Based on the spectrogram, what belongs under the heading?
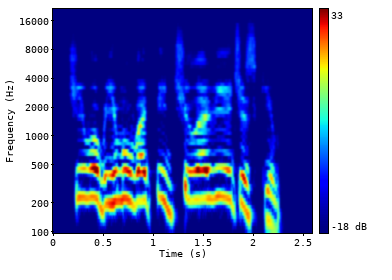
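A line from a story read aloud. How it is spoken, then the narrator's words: Group roaring laughter. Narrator (Russian): захохотали ребята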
